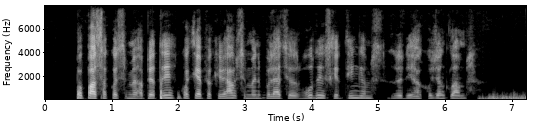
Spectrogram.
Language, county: Lithuanian, Panevėžys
